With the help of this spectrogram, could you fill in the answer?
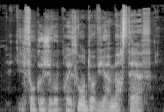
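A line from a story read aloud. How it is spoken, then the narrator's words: Murmured. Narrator (French): murmura-t-il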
